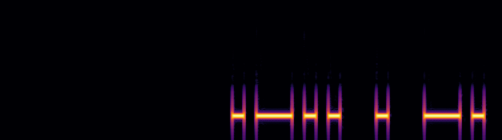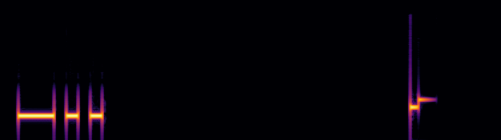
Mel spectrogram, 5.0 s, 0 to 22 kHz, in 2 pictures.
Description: Morse code, heard as a keyed tone, about 20 wpm, 700 Hz. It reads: LEND
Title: 260 Lesson 42e - Words 20-20wpm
